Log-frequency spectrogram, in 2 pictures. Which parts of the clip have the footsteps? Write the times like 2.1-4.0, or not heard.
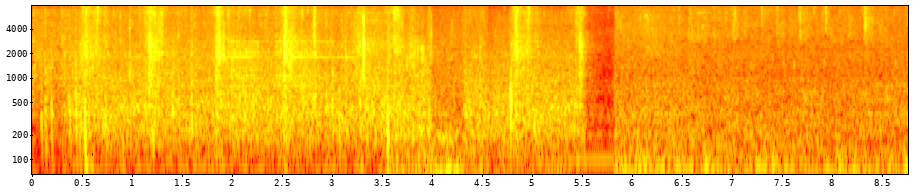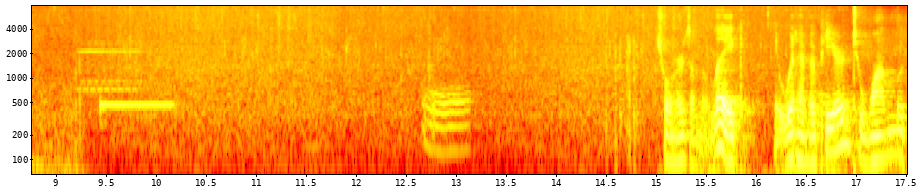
0.3-5.5.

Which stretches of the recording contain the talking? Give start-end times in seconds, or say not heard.
15.0-17.4.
